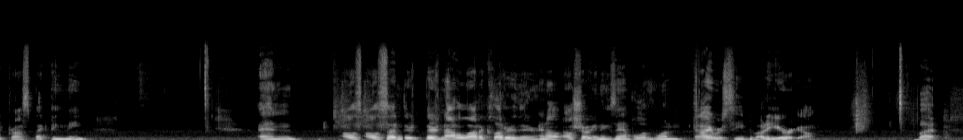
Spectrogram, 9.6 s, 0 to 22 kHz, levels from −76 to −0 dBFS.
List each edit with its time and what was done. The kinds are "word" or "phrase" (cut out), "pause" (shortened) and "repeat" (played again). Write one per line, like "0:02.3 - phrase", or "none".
0:03.6 - repeat
0:04.0 - word
0:05.4 - word
0:06.9 - pause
